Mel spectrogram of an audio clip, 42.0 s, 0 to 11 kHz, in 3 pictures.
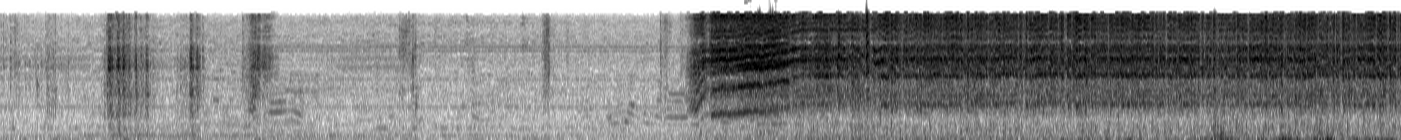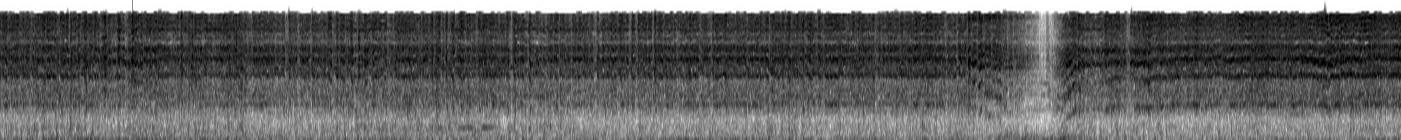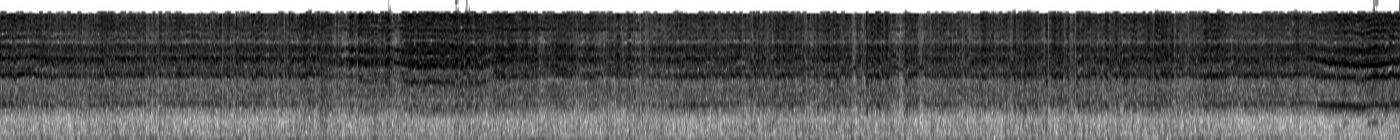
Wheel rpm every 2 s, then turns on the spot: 10, 10, 0, 70, 220, 230, 230, 230, 230, 230, 230, 220, 130, 220, 230, 230, 220, 230, 230, 230, 230.
none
